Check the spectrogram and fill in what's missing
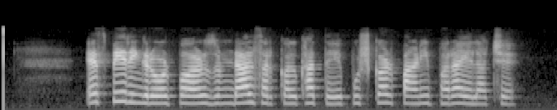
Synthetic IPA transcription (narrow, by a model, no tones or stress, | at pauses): espiɾɪŋɡɾoɽpəɾzʊɳɖalsəɾkəlkʰat̪epʊʃkəɾpaɽ̃ibʱəɾaelat͡ʃʰe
